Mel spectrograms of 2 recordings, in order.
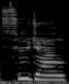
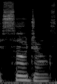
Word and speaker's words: Sojung: I'm sorry, Sojung's birthday. I keep pronouncing her name wrong.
